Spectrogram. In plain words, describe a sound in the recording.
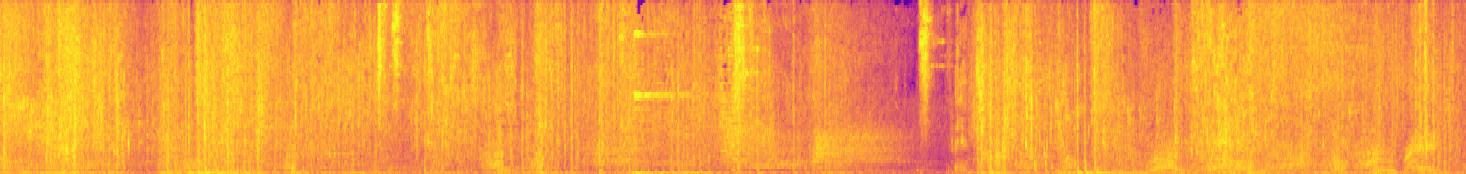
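Magic blasts and crackles burst in quick succession.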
